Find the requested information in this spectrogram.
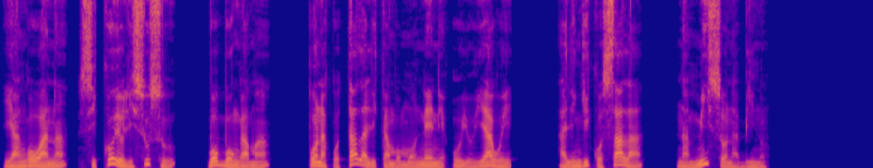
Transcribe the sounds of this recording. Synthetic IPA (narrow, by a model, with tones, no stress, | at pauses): ja˨ŋɡo˦wa˦na˦ | si˨ko˦jo˨li˨su˦su˨ | bo˦bo˨ŋɡa˨ma˨ | po˦na˨ko˨ta˦la˨li˨ka˨mbo˨mo˨nɛ˦nɛ˨o˦jo˨ja˦we˦ | a˨li˨ŋɡi˦ko˨sa˦la˨ | na˨mi˦so˨na˨bi˦no˦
